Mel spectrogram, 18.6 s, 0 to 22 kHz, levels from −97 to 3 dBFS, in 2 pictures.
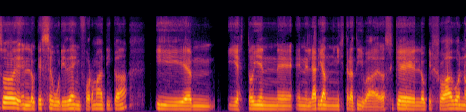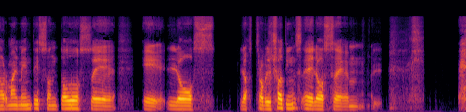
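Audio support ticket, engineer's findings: Listened to the full speech recording; no audible faults found, no component implicated, nothing to action.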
